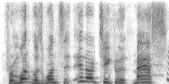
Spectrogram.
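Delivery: hammed-up ringmaster addressing the crowd; stage announcer. Showman presenting the monster to an audience, grand announcer voice.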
